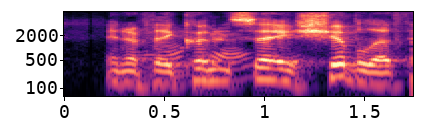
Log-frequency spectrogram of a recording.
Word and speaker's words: shibboleth: say shibboleth, if they said sibboleth, you would know this was not one of your comrades.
